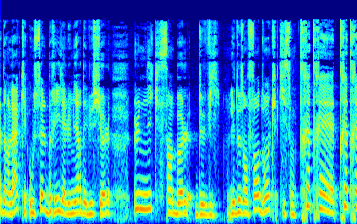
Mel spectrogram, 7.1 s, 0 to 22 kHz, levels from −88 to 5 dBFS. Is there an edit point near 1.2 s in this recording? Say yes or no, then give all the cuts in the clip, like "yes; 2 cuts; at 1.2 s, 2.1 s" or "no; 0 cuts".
no; 2 cuts; at 4.5 s, 5.6 s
